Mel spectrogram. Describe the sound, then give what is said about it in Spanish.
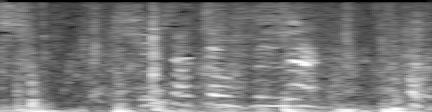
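A few hollow thumps and splashy knocks as a seal jumps onto a small motorboat, with water sloshing around the hull and indistinct voices talking over wind. “Eso es la foca saltando.”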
